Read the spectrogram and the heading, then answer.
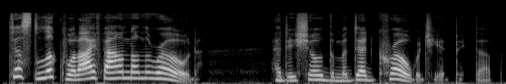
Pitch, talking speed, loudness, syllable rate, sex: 235 Hz, 225 wpm, -18 LUFS, 4.5 syllables/s, female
